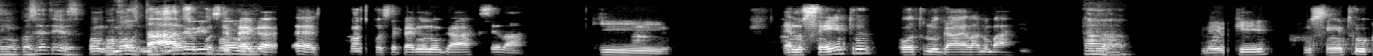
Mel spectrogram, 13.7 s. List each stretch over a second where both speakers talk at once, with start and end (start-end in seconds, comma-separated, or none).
0.9-2.7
